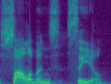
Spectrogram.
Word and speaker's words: Solomon's seal: You say ball of steel? – Solomon's seal. I didn't pronounce it very well, did I? – Solomon. – Solomon, like in the Bible.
